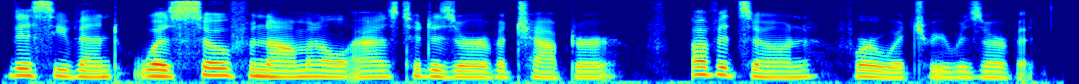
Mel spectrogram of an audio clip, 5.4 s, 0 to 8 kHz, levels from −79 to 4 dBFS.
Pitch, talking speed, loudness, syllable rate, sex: 175 Hz, 200 wpm, -19 LUFS, 5.6 syllables/s, female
